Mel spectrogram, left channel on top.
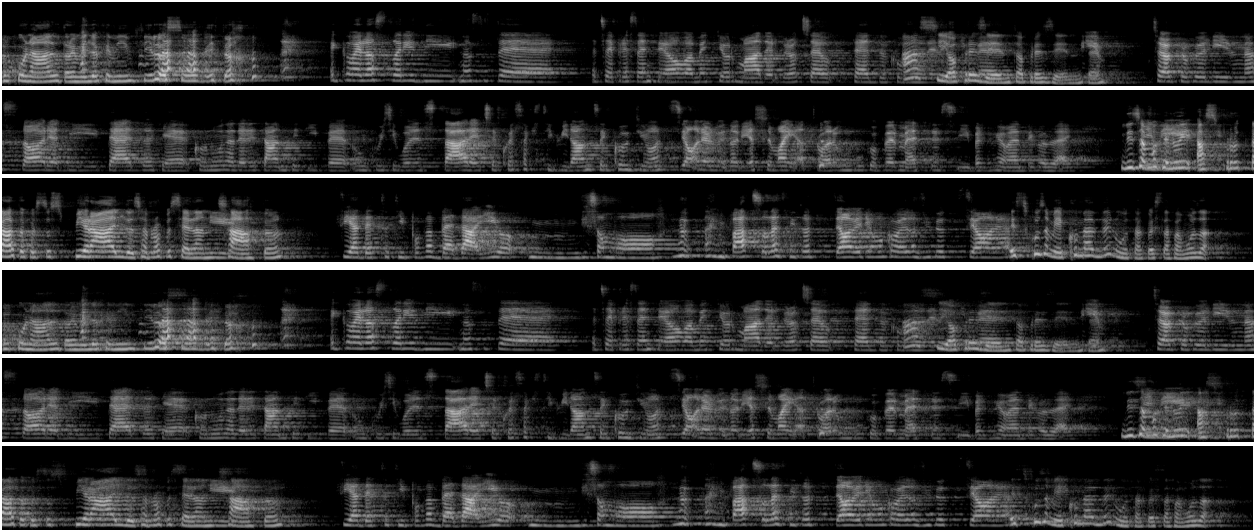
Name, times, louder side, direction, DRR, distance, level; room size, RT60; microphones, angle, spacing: voice 1, 0.0-2.6 9.0-11.0 23.7-27.9 35.1-37.1, left 5 dB, 55° left, 12 dB, 0.9 m, -26 dB
voice 2, 1.6-2.0 2.8-3.0 3.3-4.7 5.0-5.5 6.0-9.4 9.8-10.0 10.8-11.0 11.5-17.7 18.1-21.0 21.3-23.2 23.9-24.4 27.1-27.4 28.4-35.1, left 2 dB, 15° left, 8 dB, 1.7 m, -29 dB
30.0 x 26.0 x 5.5 m, 0.99 s
head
